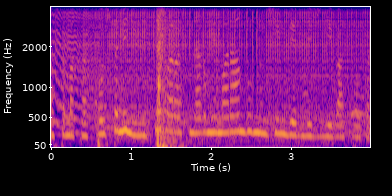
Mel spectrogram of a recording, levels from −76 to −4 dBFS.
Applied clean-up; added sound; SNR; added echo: none; Gunshot, gunfire + Squeak / Wood; 5 dB; none.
